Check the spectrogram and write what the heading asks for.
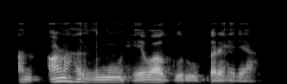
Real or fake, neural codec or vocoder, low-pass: fake; codec, 24 kHz, 3.1 kbps, DualCodec; 7.2 kHz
